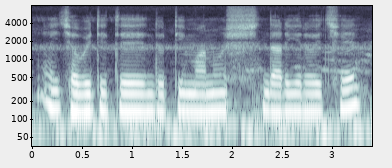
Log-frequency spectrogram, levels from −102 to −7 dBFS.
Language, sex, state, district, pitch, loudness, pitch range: Bengali, male, West Bengal, Cooch Behar, 135 Hz, -14 LUFS, 130-140 Hz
